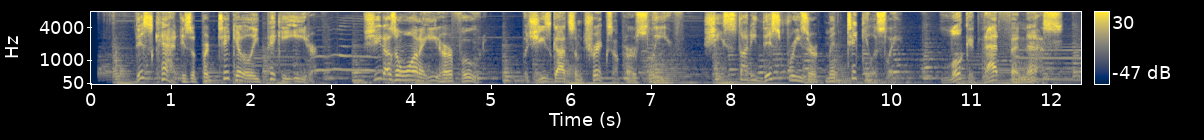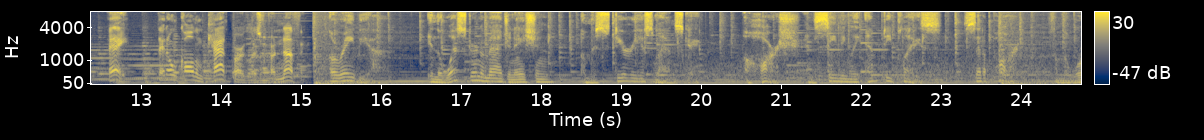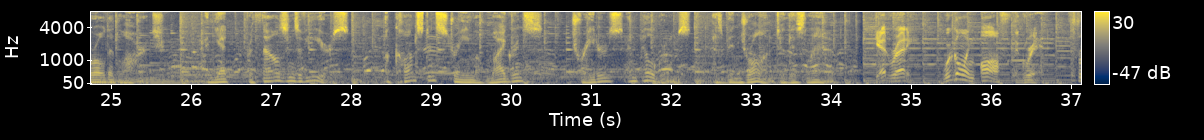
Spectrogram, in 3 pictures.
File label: Broadcast Narration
